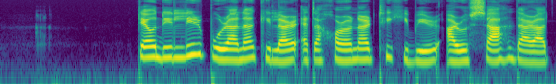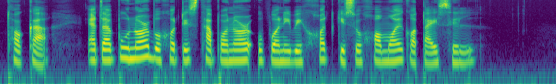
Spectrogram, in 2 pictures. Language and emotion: Assamese, neutral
